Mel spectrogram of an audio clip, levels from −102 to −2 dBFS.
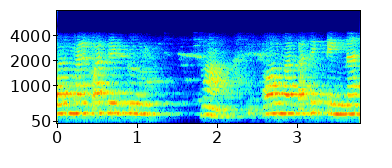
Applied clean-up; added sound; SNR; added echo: none; none; none; reverberation time 0.9 s.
